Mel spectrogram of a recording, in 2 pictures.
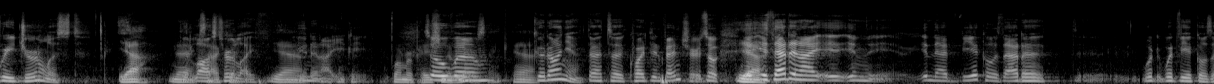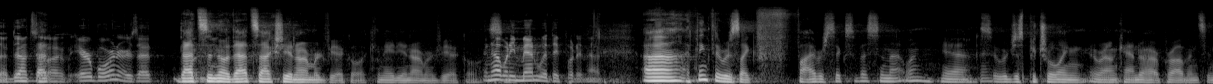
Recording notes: The first ever JCMS live podcast took place at the Canadian Dermatology Association annual conference in June. In front of a live audience.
